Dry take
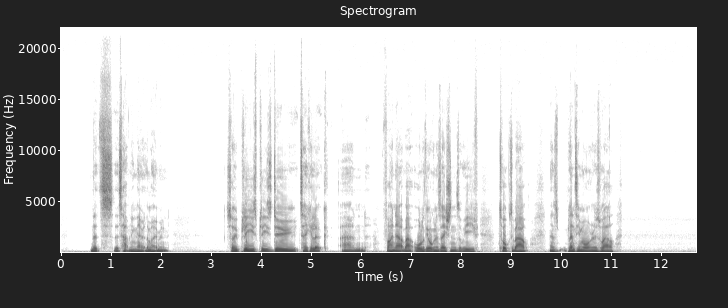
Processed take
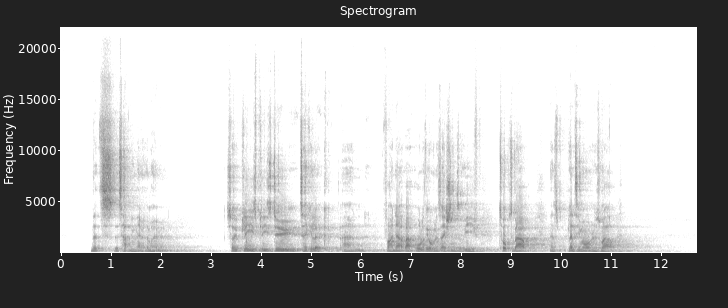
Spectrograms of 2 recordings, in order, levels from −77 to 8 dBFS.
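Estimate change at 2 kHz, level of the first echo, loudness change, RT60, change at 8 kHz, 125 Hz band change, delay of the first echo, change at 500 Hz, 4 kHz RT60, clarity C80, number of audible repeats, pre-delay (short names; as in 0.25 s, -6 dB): -4.0 dB, -11.5 dB, -11.0 dB, 2.8 s, -2.5 dB, -23.0 dB, 74 ms, -12.0 dB, 1.9 s, 8.5 dB, 1, 3 ms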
